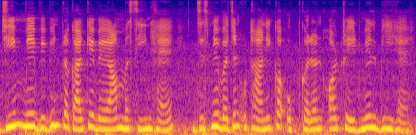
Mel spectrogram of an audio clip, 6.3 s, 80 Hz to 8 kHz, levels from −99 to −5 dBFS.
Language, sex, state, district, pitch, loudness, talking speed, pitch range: Hindi, female, Karnataka, Bangalore, 225 Hz, -15 LUFS, 170 wpm, 210-250 Hz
